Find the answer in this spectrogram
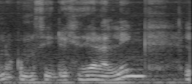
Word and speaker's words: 靈: El primero es el tono interrogativo, que se va a encontrar en la palabra ling. Ling, vamos a usar el tono de interrogación como si se estuviera preguntando la palabra ling.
